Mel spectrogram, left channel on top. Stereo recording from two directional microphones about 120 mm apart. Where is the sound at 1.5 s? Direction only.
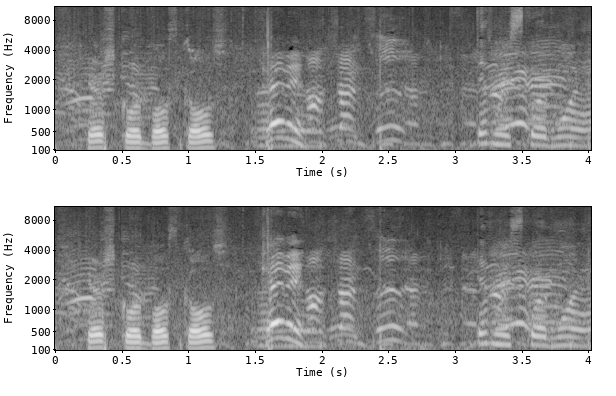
45° right (ahead or behind).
